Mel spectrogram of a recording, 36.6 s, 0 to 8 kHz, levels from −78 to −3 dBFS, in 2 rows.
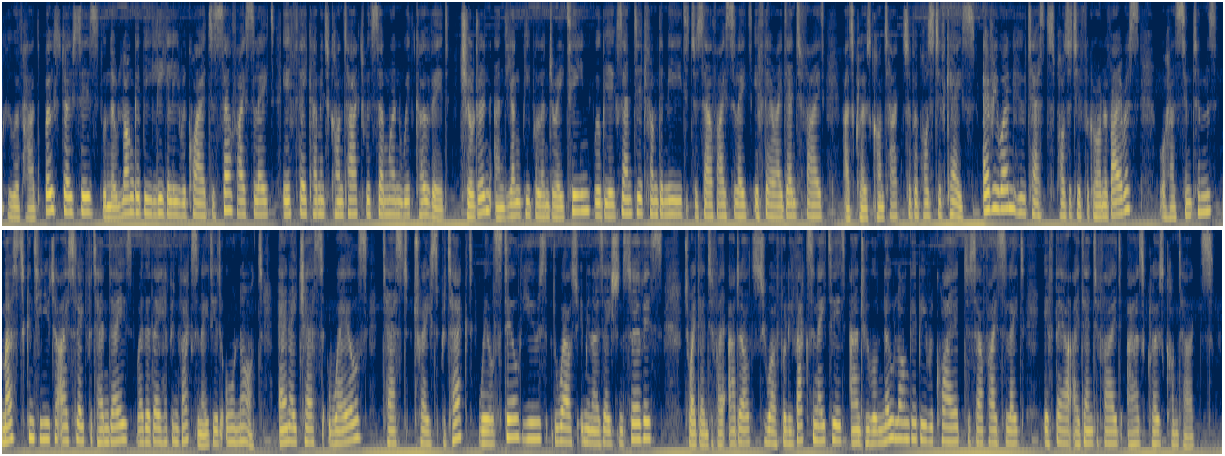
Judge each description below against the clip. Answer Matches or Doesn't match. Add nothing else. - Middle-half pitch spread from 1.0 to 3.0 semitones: Doesn't match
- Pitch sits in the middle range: Matches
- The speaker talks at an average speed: Matches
